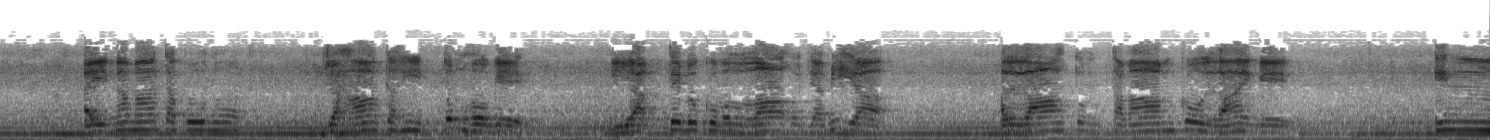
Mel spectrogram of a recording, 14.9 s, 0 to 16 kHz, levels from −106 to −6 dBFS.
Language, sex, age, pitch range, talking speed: Urdu, male, 50-69, 115-175 Hz, 65 wpm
